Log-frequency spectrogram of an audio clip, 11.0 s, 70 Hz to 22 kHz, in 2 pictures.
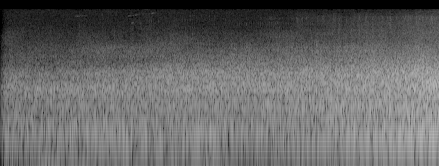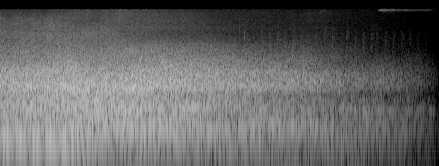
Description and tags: Vehicle Car Passby Exterior Mono
Passby Exterior - Peugeot 308.
Gear: Rode NTG4+.
peugeot, exterior, drive, automobile, vehicle, driving, 308, Car, motor, passby, zoom, engine, rode, h5, acceleration, idle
